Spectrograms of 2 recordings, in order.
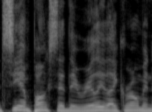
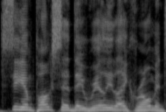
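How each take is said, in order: First: Said in the usual way. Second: Mocking parrot. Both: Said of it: "all these fucking people went".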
